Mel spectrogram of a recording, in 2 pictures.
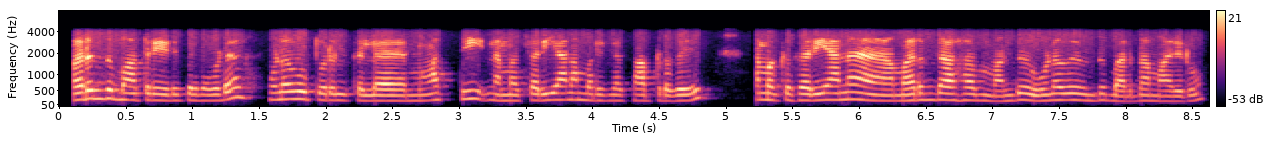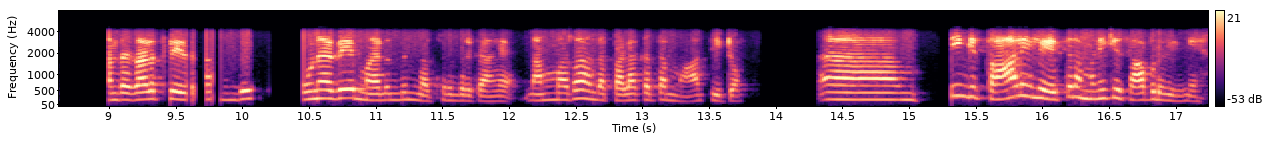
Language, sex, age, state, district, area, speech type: Tamil, female, 30-45, Tamil Nadu, Tirunelveli, rural, conversation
